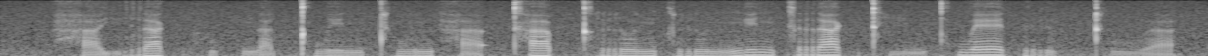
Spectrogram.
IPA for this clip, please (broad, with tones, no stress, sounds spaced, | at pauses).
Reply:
h a˨˩ j r a˦˥ k̚ h u˨˩ k̚ n a˨˩ t̚ kʰ w e˧ n tʰ u˦˥ n h a˨˩ ʔ kʰ a˥˩ p̚ kʰ r o˦˥ n k r u˧ n ŋ e˥˩ n k r a˥˩ k̚ tʰ i˩˦ n kʰ w ɛː˥˩ t̚ r ɯ˨˩ k̚ tʰ u˨˩ a̯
